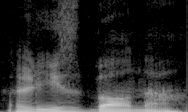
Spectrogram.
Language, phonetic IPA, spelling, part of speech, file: Polish, [lʲizˈbɔ̃na], Lizbona, proper noun, Pl-Lizbona.ogg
